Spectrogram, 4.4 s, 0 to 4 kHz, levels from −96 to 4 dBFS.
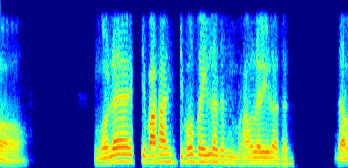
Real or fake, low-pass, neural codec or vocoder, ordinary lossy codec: fake; 3.6 kHz; codec, 16 kHz in and 24 kHz out, 0.4 kbps, LongCat-Audio-Codec, fine tuned four codebook decoder; none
